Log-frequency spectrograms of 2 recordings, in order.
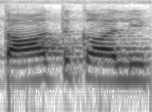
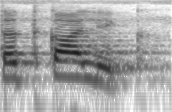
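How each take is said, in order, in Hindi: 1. पहला स्वर दीर्घ है। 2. पहला स्वर ह्रस्व है। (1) "त के ऊपर आ की मात्रा रहेगी" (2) "तत्कालिक नहीं होता है"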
